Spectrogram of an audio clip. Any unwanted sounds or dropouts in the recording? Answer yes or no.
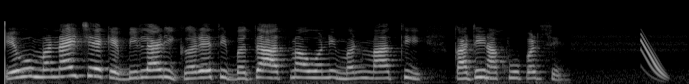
yes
